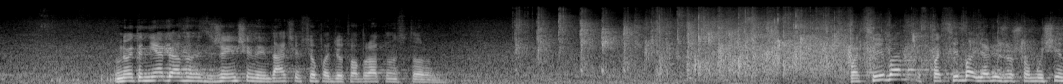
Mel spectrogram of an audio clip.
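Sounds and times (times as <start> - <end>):
speech: 1.2 - 4.6, 8.5 - 10.6
audience clapping at a talk in Odesa: 5.1 - 10.6.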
